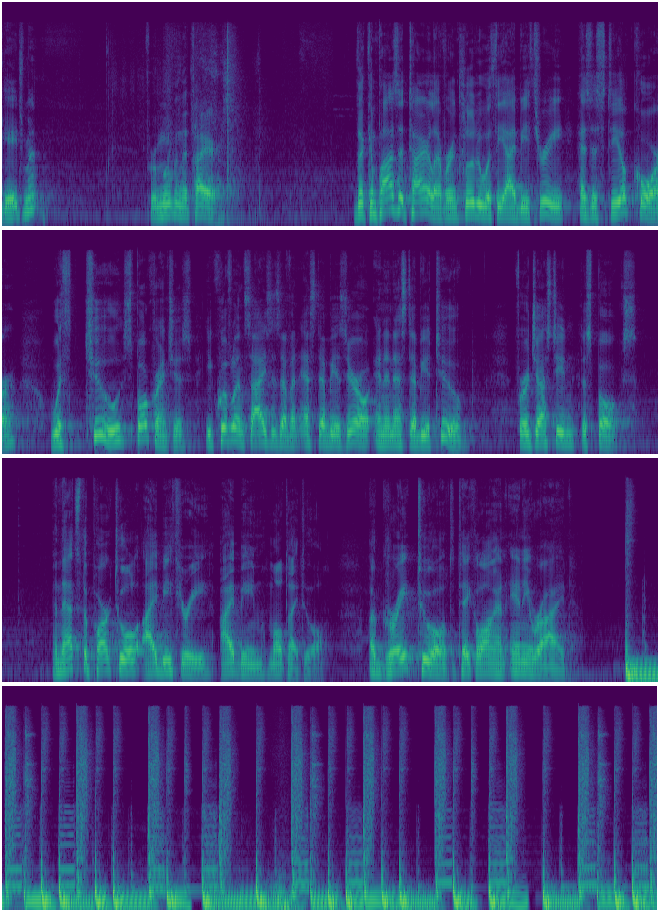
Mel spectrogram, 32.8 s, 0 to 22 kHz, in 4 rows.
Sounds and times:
Speech: 0.0s - 0.6s, 1.8s - 3.0s, 4.4s - 16.2s, 17.0s - 23.6s
Music: 24.2s - 32.7s.

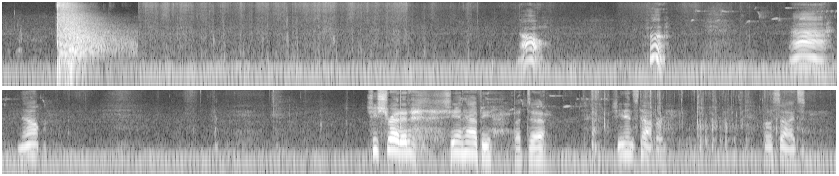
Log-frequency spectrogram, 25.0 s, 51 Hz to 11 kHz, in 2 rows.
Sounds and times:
Outside, rural or natural: 0.0s - 25.0s
Speech: 7.7s - 8.2s, 11.8s - 13.2s, 18.0s - 20.8s, 21.7s - 22.6s, 24.0s - 24.6s.

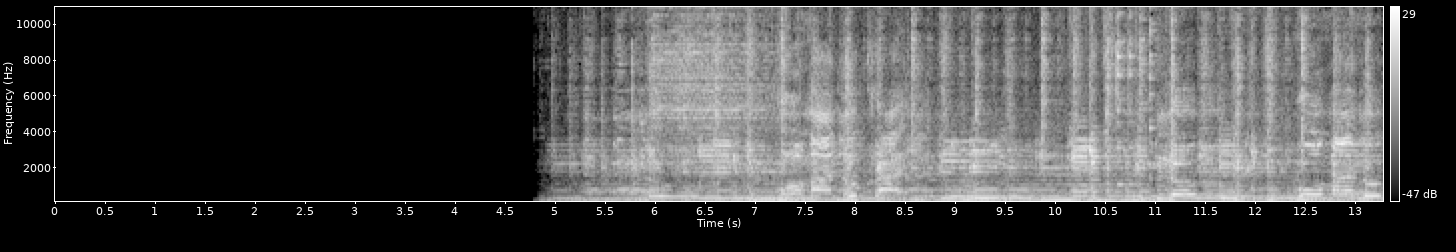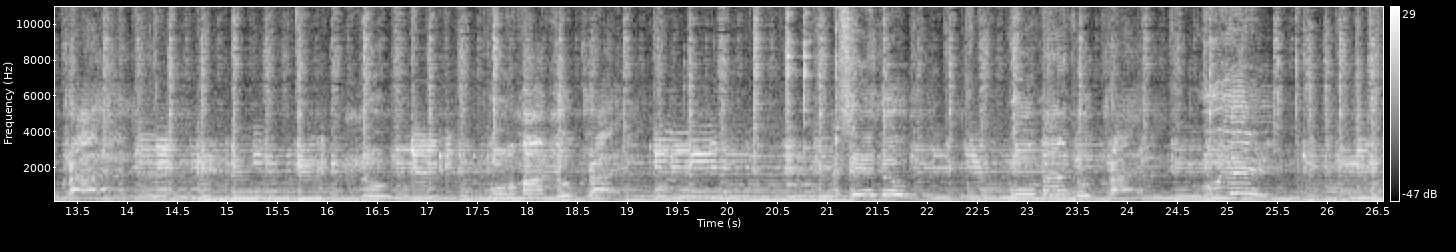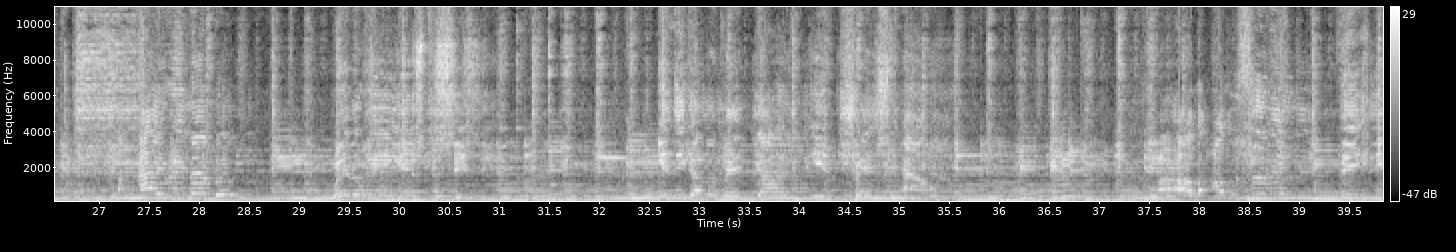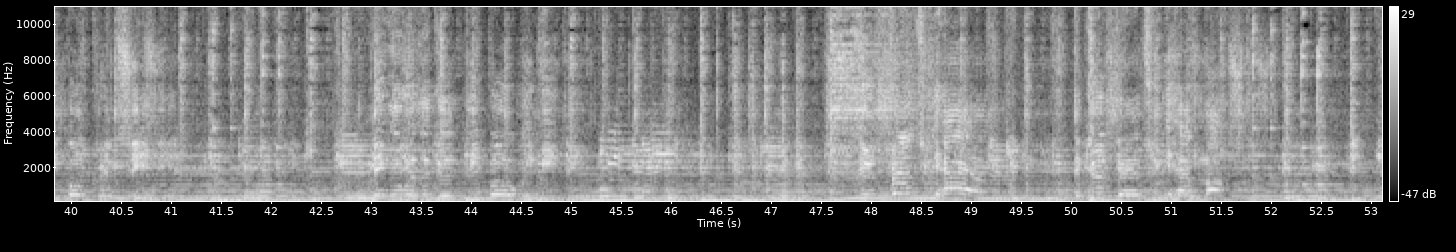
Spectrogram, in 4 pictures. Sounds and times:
Acoustic guitar: 4.8s - 53.1s.

